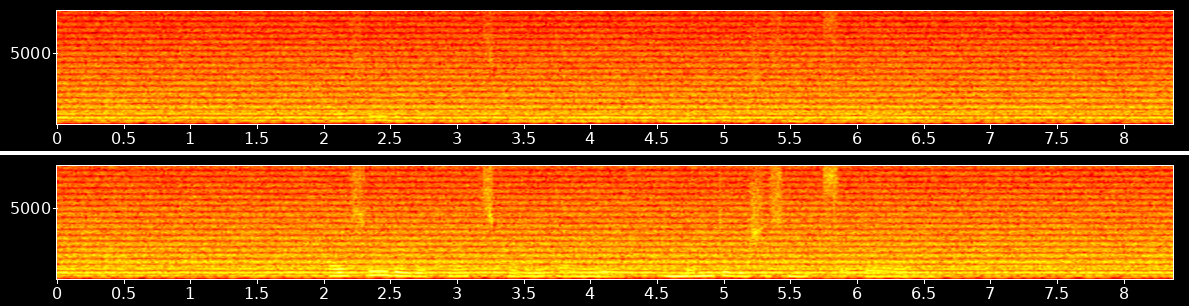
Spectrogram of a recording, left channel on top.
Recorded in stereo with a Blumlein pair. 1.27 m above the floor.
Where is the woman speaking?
30° right.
